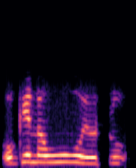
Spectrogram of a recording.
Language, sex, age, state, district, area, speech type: Kannada, female, 60+, Karnataka, Chikkaballapur, urban, conversation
